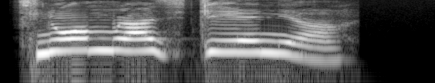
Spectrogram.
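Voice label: Birthday Russian Kid, child, girl, foreign, Russian; Occasion, event; Holiday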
